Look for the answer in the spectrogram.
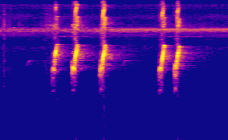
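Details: Red-whiskered bulbul decoy bird singing at wild birds. Five loud, sharp, clipped chirps arrive in two clusters, separated by short silences. A faint high constant whine is in the background.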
